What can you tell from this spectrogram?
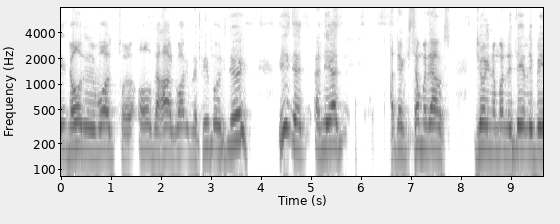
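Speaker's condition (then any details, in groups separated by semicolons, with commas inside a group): MND; terminal, whole body affected, muscle wastage; speaks well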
